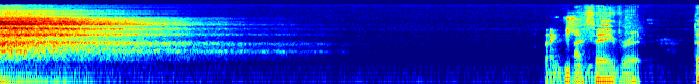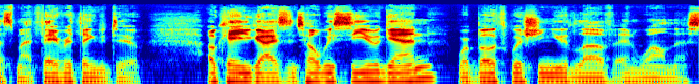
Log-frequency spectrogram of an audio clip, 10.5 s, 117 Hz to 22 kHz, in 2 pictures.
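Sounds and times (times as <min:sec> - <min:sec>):
deep breathy exhale through the mouth: 0:00.0 - 0:02.6
speech: 0:04.1 - 0:10.4.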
